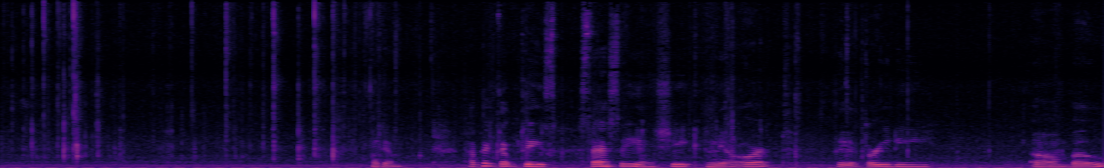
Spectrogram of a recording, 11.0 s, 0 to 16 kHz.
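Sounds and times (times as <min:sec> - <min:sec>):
packaged items clicking and tapping: 0:00.0 - 0:05.6
steady electrical hum: 0:00.0 - 0:11.0.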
